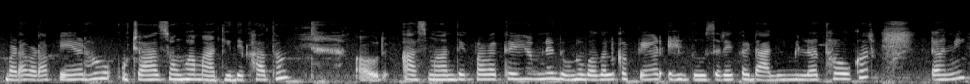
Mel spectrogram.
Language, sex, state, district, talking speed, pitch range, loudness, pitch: Bhojpuri, female, Bihar, East Champaran, 150 wpm, 215-240 Hz, -12 LUFS, 225 Hz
